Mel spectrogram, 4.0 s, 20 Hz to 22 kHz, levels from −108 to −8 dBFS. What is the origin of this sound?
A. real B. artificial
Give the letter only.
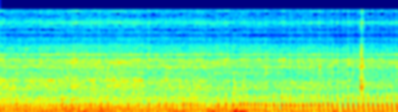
B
